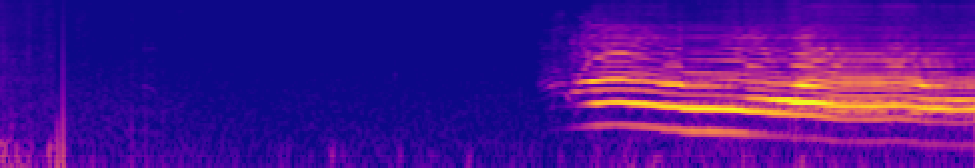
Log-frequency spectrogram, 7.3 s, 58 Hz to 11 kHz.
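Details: Red deer stag roaring during the 2025 rut, recorded by a camera trap: after about four seconds of near silence, one long, deep, harmonic roar begins and holds for over three seconds, its pitch sinking slightly.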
